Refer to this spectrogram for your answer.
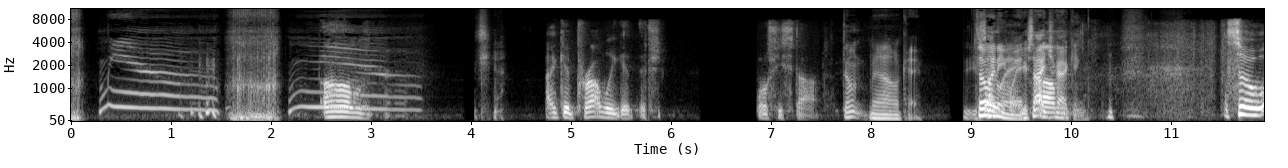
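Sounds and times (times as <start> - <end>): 
cat snoring loudly: 1.6 - 2.2
speech: 2.5 - 3.1, 4.0 - 6.0, 6.8 - 10.8, 11.5 - 11.9.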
